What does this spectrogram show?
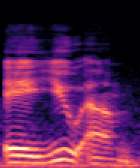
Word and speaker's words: Aum: And so when we sound a sound like the primordial sound of Om, which most people have heard, OM, or AUM, if we're Aum, would be how it's pronounced in Sanskrit, the sacred language of yoga in India and Eastern tradition.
